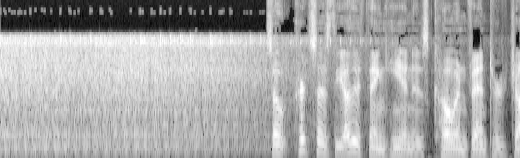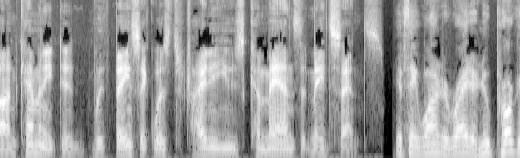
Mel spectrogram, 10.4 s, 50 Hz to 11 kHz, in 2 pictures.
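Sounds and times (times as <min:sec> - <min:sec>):
teletype machine running with continuous mechanical clatter: 0:00.0 - 0:02.8
speech: 0:02.7 - 0:10.3.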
